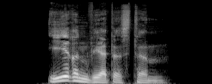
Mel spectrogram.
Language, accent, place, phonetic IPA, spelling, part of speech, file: German, Germany, Berlin, [ˈeːʁənˌveːɐ̯təstəm], ehrenwertestem, adjective, De-ehrenwertestem.ogg
- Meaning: strong dative masculine/neuter singular superlative degree of ehrenwert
